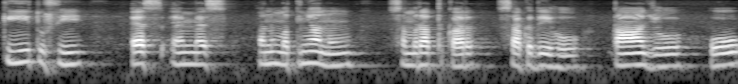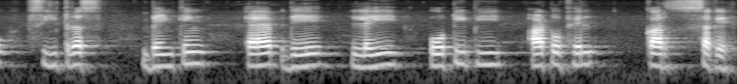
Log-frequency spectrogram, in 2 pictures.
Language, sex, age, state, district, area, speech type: Punjabi, male, 45-60, Punjab, Hoshiarpur, rural, read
